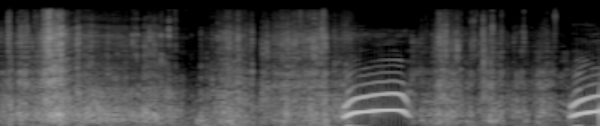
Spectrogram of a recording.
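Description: A man calling cattle with short, loud "woo!" calls, each rising and falling in pitch, twice: about two and a half seconds in and again at the end. Before the first call there is a steady rustling and crunching of a feed sack and feed being poured into a feed bunk.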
